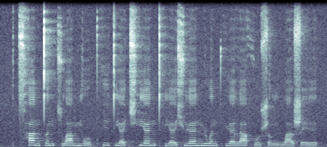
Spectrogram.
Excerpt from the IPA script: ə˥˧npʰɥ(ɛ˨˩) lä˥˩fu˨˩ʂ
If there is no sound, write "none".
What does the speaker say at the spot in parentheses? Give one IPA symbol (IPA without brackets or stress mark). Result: ɛ˥˧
